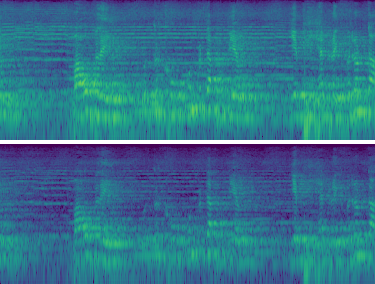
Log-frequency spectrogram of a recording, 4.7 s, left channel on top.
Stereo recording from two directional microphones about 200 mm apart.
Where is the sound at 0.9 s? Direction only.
40° left (ahead or behind).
